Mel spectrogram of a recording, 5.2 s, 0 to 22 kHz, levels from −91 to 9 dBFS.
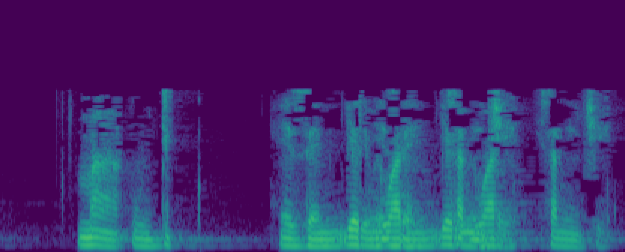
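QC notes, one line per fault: throughout, MP3 compression: the speech sounds watery and swirly, with a metallic chirp on s sounds and consonant attacks smeared, which is what you get when weak frequency lines drop in and out from frame to frame as the encoder runs short of bits. Nothing comes through above about 5 kHz, so the top end is gone entirely. The damage is heavy, and it likely comes from MP3 coding at a very low rate, in the region of 16 kbps.
3.12 s to end, doubled audio track: from here a second full-band copy of the speech runs underneath the original, trailing it by roughly 0.7 s and sitting around 5 dB down. It cuts in abruptly rather than building up, and it has no decay or room colour, so it isn't an echo. It just sounds like the same audio laid in twice, out of step. The likely cause is a second, slower capture path or an edit that left two copies overlapping, and it carries on to the end.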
